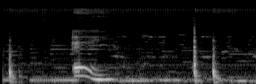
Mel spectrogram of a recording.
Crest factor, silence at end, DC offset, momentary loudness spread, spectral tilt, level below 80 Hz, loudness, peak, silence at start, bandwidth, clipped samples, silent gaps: 22 dB; 0 s; under 0.1%; 14 LU; -7.5 dB/octave; -60 dBFS; -26 LUFS; -6 dBFS; 0.05 s; 15 kHz; under 0.1%; none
